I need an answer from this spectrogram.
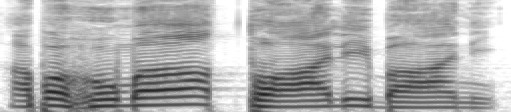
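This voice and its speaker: A man teaching a language class, slowly repeating and drilling grammar forms, with a Malayali accent. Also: sits high, steady tone, smooth, no echo, clean studio sound. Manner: slow, drilling repetition of forms. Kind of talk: explaining grammar in a video class.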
